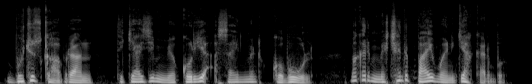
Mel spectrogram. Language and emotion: Kashmiri, fearful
